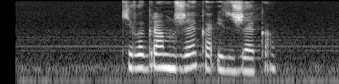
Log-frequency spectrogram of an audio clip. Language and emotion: Russian, neutral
